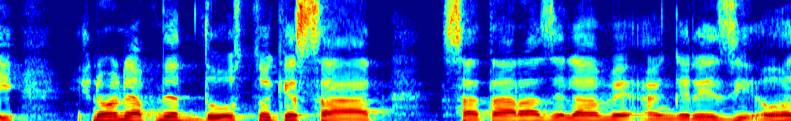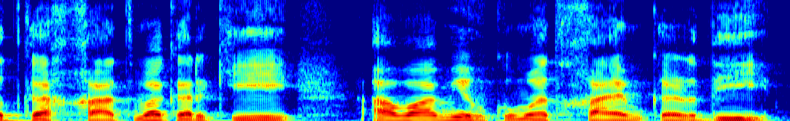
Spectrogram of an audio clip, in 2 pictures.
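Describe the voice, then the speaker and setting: A man reading out a lesson methodically as a teacher, announcing each numbered point. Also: on the high side. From India. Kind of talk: scripted lesson, reading questions and answers aloud.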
